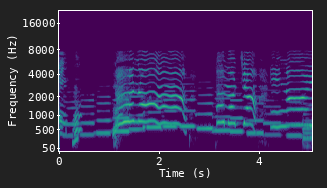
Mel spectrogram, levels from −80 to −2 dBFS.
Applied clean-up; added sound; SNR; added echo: classical method Wiener filter.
